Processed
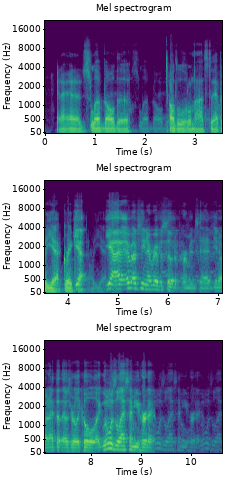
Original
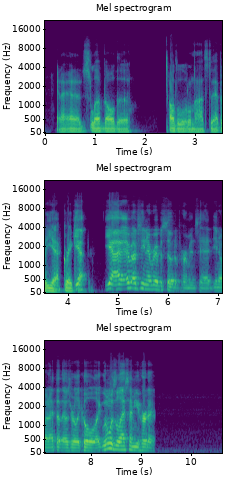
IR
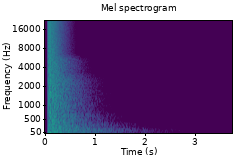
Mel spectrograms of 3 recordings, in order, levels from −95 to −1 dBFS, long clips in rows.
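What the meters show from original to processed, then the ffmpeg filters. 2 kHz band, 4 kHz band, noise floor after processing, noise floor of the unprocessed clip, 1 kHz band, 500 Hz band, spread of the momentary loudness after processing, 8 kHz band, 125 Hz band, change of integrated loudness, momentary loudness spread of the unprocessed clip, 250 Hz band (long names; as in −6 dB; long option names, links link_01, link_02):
+1.0 dB, +1.0 dB, −55 dBFS, −75 dBFS, +1.0 dB, +1.0 dB, 12 LU, +1.0 dB, +1.0 dB, +1.0 dB, 12 LU, +1.0 dB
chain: -af "aecho=1:1:965|1930|2895:0.0631|0.0278|0.0122,volume=1dB"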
